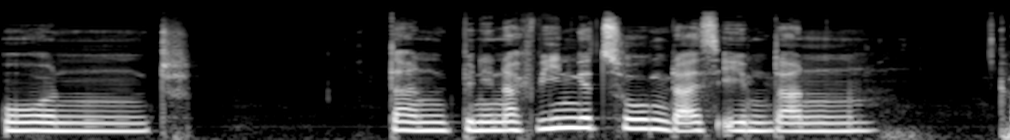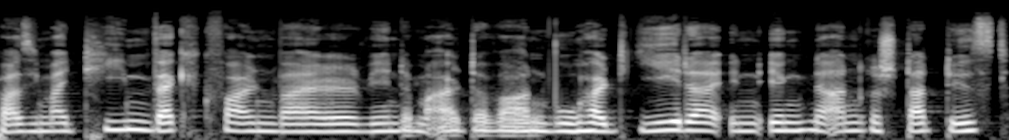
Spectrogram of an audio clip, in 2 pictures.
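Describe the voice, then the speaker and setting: A woman's medium-pitched, monotone, flat delivery at a moderate pace, on a very clean recording with a silent background and a dry, close sound with no echo. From Austria, Carinthia. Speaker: make-up artist and content creator. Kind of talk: casual interview chat.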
